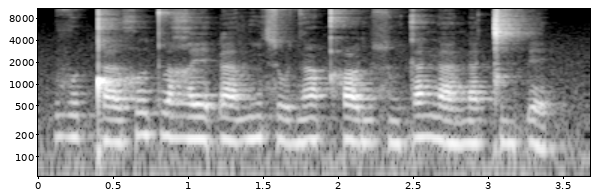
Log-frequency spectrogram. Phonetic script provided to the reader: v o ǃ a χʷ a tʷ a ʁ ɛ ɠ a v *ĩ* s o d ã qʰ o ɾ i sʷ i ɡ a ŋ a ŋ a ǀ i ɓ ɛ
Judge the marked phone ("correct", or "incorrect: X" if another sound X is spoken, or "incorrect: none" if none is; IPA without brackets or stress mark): correct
